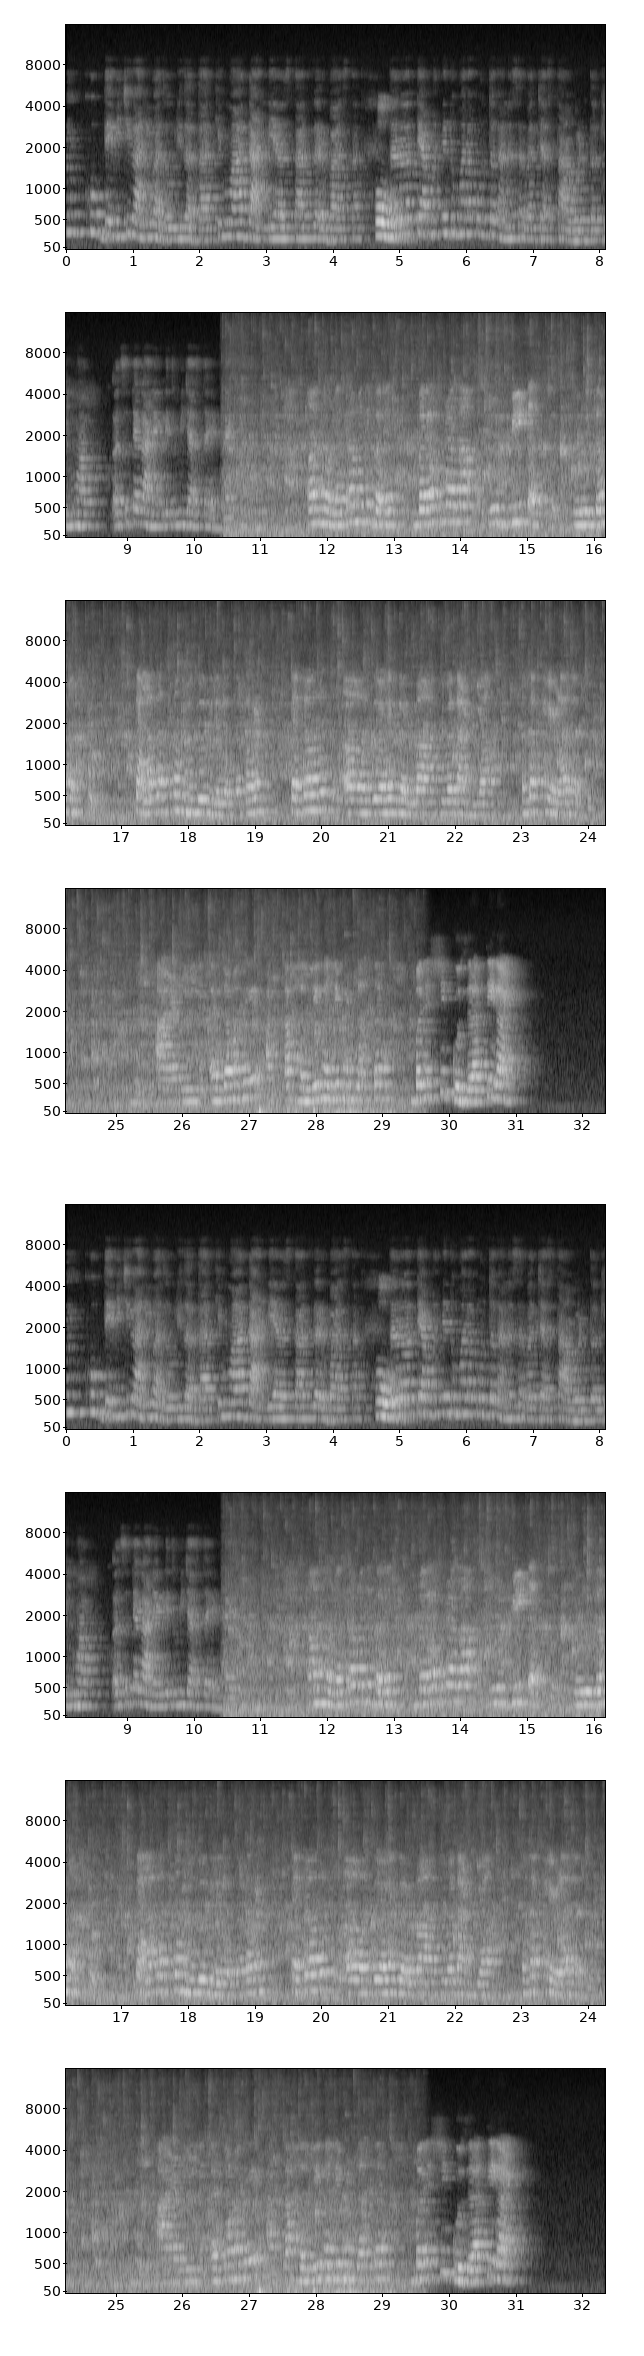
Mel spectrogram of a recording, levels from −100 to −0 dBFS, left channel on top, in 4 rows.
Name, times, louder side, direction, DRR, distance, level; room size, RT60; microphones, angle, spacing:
voice 1, 0.0-11.1 18.0-18.1 25.2-25.7, equal, ahead, -5 dB, 0.5 m, -36 dB
voice 2, 4.6-5.0 11.4-13.0 13.3-16.7 17.2-22.5 23.0-24.1 25.6-30.9, left 2 dB, 85° left, -1 dB, 0.7 m, -26 dB
sound 1, 10.4-29.6, equal, 50° left, 1.0 m, -34 dB
2.4 x 2.0 x 2.8 m, 0.77 s
head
